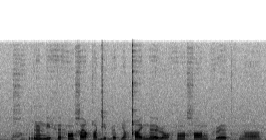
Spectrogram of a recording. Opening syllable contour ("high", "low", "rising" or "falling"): low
